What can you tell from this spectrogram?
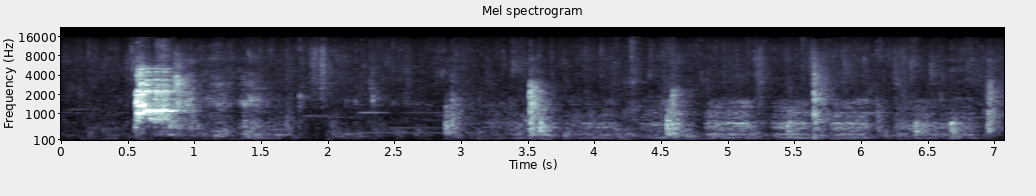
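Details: Rottweiler puppies at feeding time: a sharp yelp, then a string of short, scrappy yips and snuffles.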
